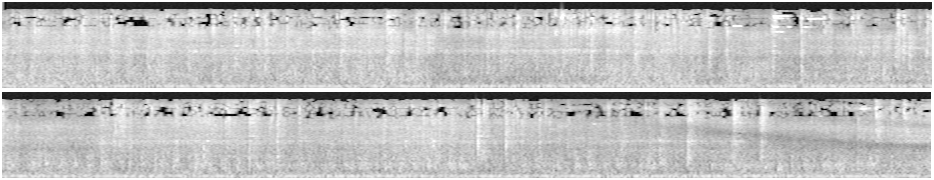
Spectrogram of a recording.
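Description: Train wheels click over rail joints.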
